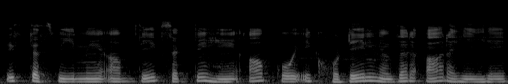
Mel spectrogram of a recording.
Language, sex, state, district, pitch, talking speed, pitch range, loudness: Hindi, male, Bihar, Gaya, 135 Hz, 175 wpm, 130-155 Hz, -38 LUFS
